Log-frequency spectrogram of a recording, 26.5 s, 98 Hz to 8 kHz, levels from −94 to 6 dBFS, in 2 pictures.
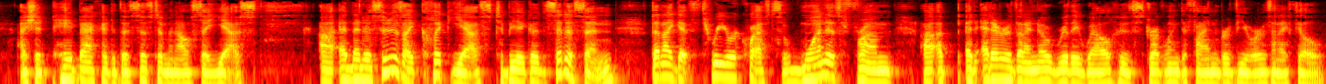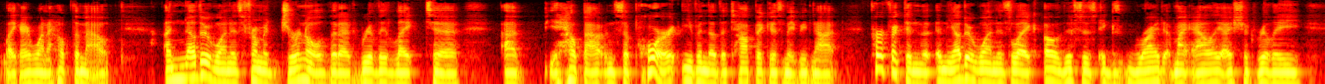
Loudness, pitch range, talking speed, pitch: -16 LUFS, 90-105 Hz, 225 wpm, 100 Hz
